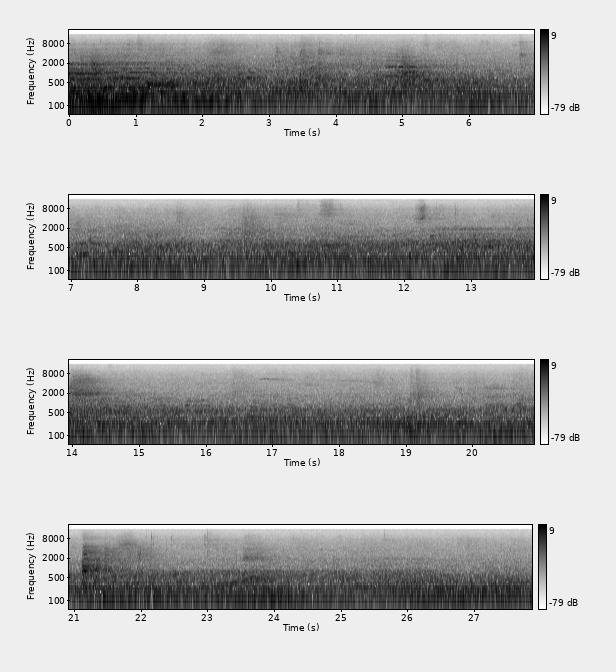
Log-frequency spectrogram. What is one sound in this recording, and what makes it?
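An audience murmurs quietly in a large echoing hall.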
